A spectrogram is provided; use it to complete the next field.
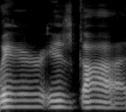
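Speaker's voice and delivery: very stern, demanding tone. Retelling the clergyman asking again: imitating a sterner question. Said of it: "says it even more sternly".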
